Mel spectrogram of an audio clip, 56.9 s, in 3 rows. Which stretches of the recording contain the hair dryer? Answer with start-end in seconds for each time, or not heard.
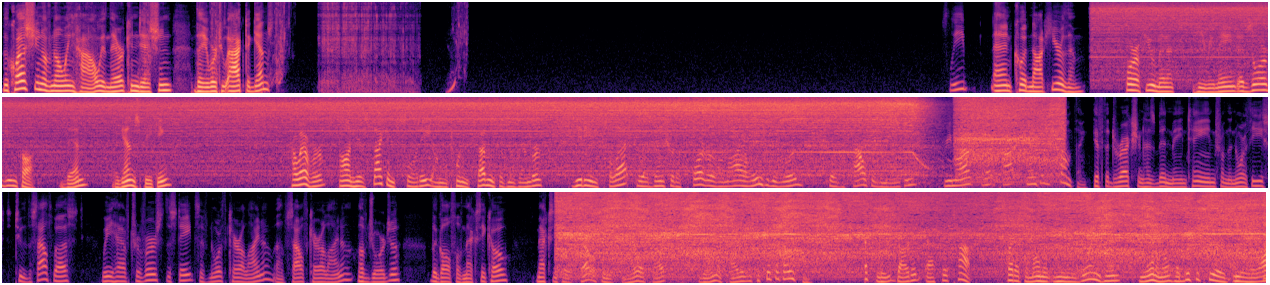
16.3-35.0, 46.2-56.8.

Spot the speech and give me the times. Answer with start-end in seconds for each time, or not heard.
0.0-4.0, 14.2-16.2, 16.9-21.6, 23.3-50.1, 50.9-56.8.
